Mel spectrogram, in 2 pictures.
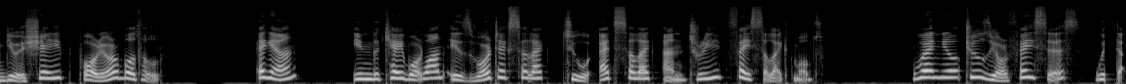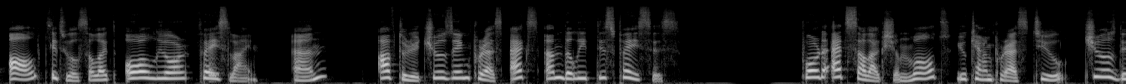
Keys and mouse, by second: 0.5 click, 0.9 click, 1.6 3, 2.6 1, 4.0 2, 5.4 3, 6.1 click, 7.5 shift+click, 7.8 click, 8.3 click, 8.9 click, 10.0 click, 11.0 alt+click, 11.5-13.2 drag, 13.8 click, 14.4 middle click, 16.7 alt+shift+click, 17.4 x, 20.2 click, 20.9 shift+click, 21.2 middle click, 22.2 2.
